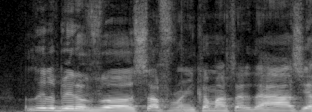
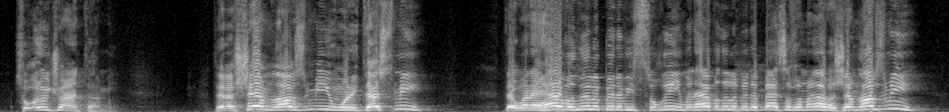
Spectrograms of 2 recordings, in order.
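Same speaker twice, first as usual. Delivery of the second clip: much higher and louder, disbelieving; incredulous protest; 7 semitones higher, 9 dB louder than usual. Pretend. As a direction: throw the questions up in disbelief, fast on the middle line.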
